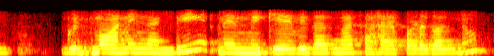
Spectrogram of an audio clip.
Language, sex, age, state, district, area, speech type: Telugu, female, 18-30, Telangana, Bhadradri Kothagudem, rural, conversation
